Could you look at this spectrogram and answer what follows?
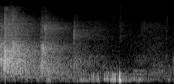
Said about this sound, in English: Clap your hands for Jesus as you take your seats.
